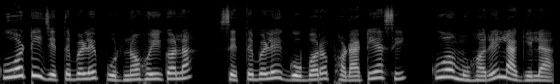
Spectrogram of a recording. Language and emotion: Odia, neutral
